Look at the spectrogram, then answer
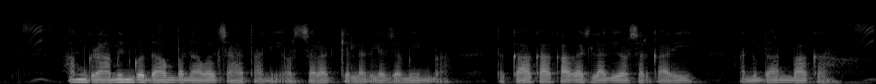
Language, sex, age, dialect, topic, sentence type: Bhojpuri, male, 18-24, Southern / Standard, banking, question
